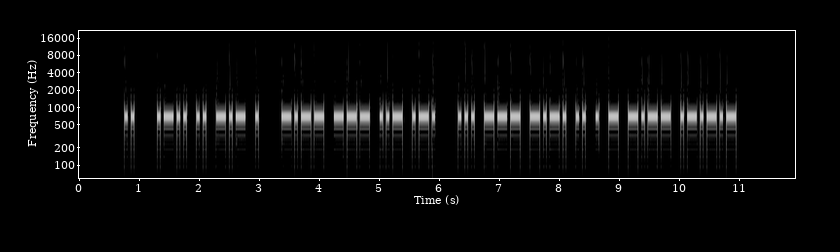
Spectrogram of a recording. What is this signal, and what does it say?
Morse code, heard as a keyed tone, about 22 wpm, 700 Hz. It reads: I LIKE YOUR SOCIETY.
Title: Sentences from Top 1000 Words - Review Part 4 - 22wpm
